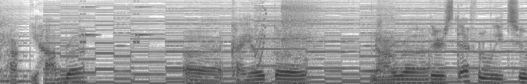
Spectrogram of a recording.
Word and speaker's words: Akihabara: I want to go to I think it's pronounced Akihabara, Kyoto, Nara.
